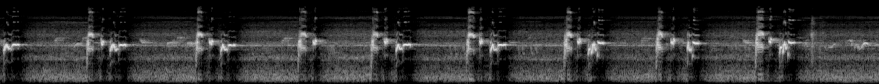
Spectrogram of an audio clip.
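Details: Sooty-headed bulbul (kutilang) lure song meant to stir quiet birds into singing, with short liquid whistled phrases of two to three notes repeated about once a second and a constant faint background tone.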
